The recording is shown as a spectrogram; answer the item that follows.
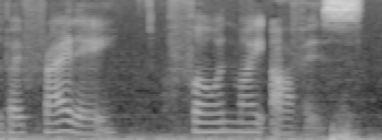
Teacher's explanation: the intonation jumps up and Falls a little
